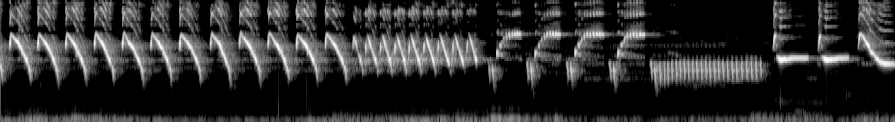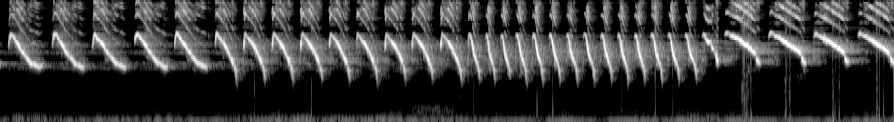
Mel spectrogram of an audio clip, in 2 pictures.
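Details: Canary singing a master song used to coax silent canaries into song: rapid sweeping downslurred notes in fast runs, a short buzzy low trill midway, then long fast rolling trills of repeated high chirps, loud and continuous throughout.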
